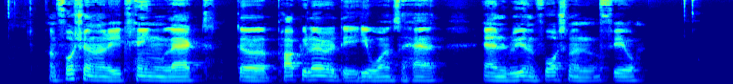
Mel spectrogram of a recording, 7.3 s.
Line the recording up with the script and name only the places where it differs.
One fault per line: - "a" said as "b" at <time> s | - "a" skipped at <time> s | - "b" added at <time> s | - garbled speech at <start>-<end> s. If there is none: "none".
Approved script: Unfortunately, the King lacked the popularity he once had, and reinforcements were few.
- "the" skipped at 1.2 s
- "were" skipped at 6.0 s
